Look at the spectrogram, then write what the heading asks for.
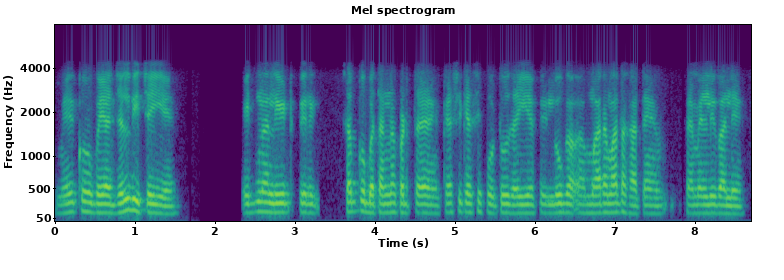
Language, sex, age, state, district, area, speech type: Hindi, female, 60+, Rajasthan, Jodhpur, urban, conversation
